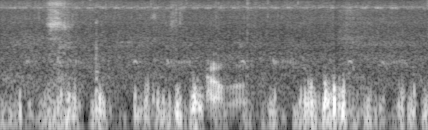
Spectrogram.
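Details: Wild adult male lion with a big black mane giving angry warnings to his cub, who keeps pulling his mane, at Karongwe Game Reserve; deep rumbling growls in repeated low bursts over steady outdoor background noise.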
